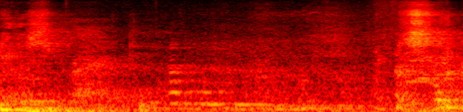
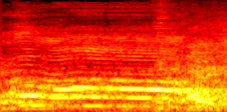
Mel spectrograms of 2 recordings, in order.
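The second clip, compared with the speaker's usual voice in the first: loud, high dying yell; hammed-up dying wail; mock death cry; 7 semitones higher, 8 dB louder than usual. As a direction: overplay getting shot. Pretending to be shot.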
